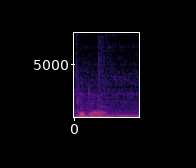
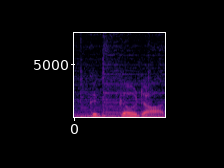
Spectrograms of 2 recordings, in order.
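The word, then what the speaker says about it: Godot: that's why it's called that that's why you pronounce it good do but you can call it could go do if you want to everyone knows what you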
